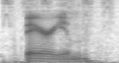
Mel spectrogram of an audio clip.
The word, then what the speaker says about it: barium: game barium based life barium no that's how it's pronounced barium you know like the joke what do you do what do you do with with it with the dead chemist you bury him oh i'm i'm going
